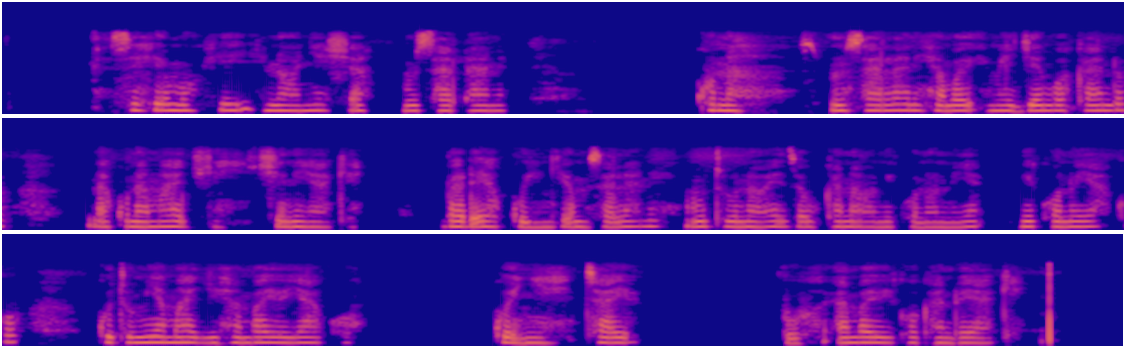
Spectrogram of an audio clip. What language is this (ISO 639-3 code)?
swa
